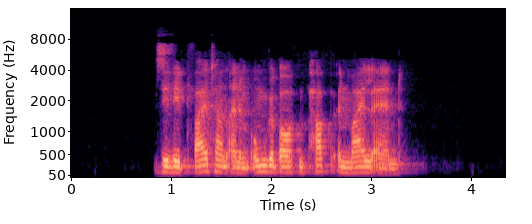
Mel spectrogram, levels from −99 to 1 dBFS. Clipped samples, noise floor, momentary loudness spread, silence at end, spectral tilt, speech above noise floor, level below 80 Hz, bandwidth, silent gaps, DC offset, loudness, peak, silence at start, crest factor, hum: under 0.1%; -88 dBFS; 7 LU; 1 s; -6 dB/octave; 69 dB; -66 dBFS; 7.6 kHz; none; under 0.1%; -19 LUFS; -2 dBFS; 0.85 s; 18 dB; none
